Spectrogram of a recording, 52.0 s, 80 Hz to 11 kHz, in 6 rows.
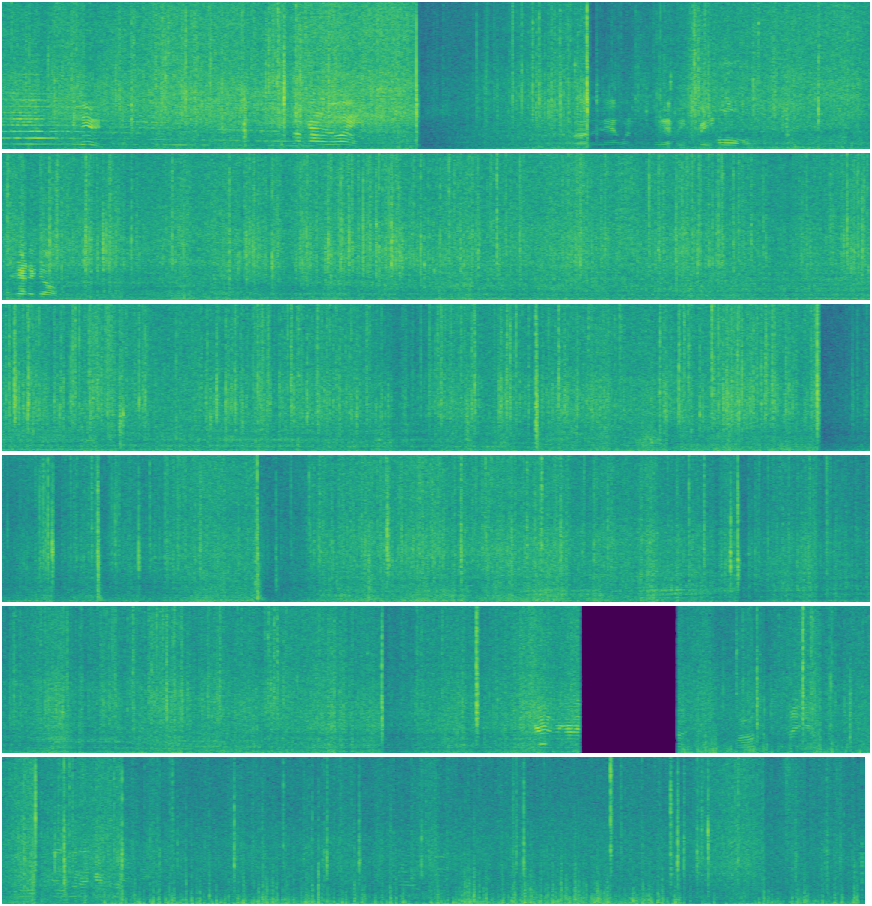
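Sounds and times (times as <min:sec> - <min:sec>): heavy rain hitting a car: 0:00.0 - 0:40.5, 0:41.5 - 0:52.0.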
